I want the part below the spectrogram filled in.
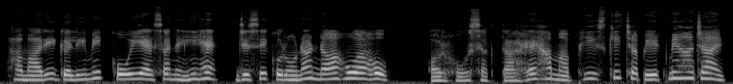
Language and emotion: Hindi, fearful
